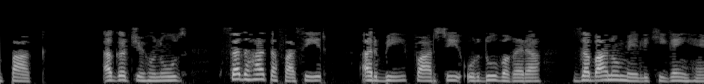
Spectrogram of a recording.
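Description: From start to finish the speech carries heavy MP3 compression artefacts, likely from encoding at a very low bitrate, around 16 kbps. Nothing survives above 5.6 kHz, so sibilants turn dull and watery. A spectrogram shows a flat ceiling at 5.6 kHz and flickering, patchy gaps below it.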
